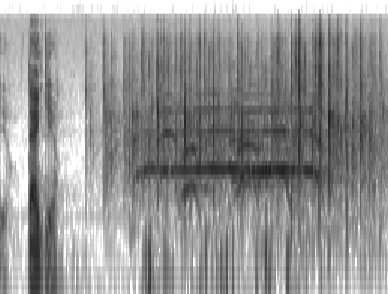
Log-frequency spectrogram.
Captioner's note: cheering, applause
